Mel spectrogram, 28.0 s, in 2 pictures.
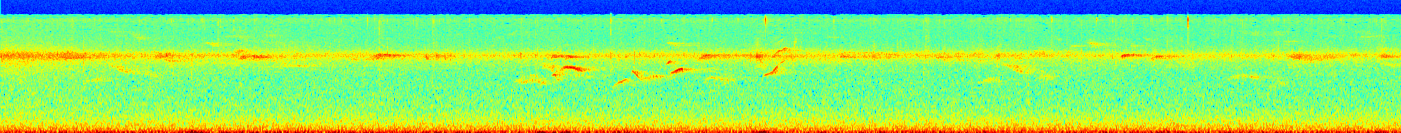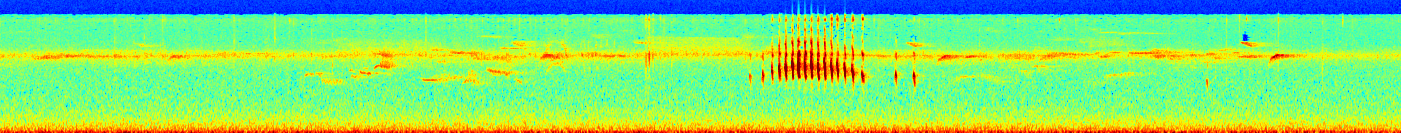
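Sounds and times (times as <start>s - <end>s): faint bird chirps: 5.1s - 27.0s.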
